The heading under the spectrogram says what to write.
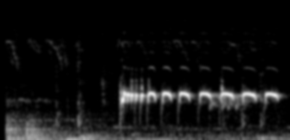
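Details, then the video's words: Local zebra dove, a loud-voiced, vigorously singing bird used as a lure to get lazy doves calling. After a low rumbling start, a rapid series of about ten clipped, even cooing notes follows, steady in pitch and closely spaced. "Perkutut lokal gacor suara besar - Masteran Ampuh Mengatasi perkutut Malas bunyi."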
